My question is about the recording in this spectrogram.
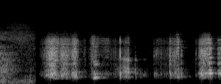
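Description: Thin, tinny voice chatter as if heard over a radio, choppy and cut off at both the low and high end. It starts abruptly after a brief tail of the preceding talk and guitar music.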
